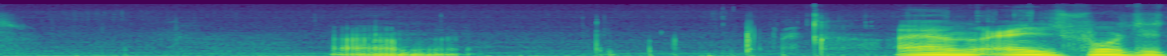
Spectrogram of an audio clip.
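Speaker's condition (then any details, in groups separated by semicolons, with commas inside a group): Cerebral palsy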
